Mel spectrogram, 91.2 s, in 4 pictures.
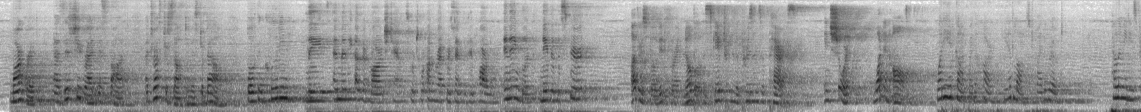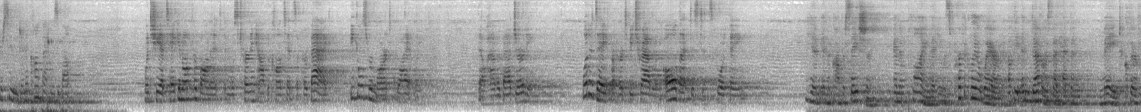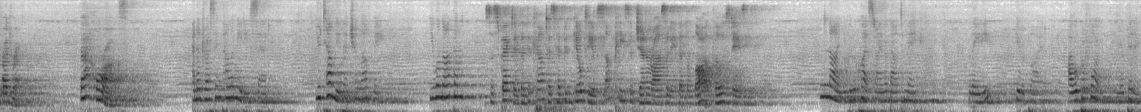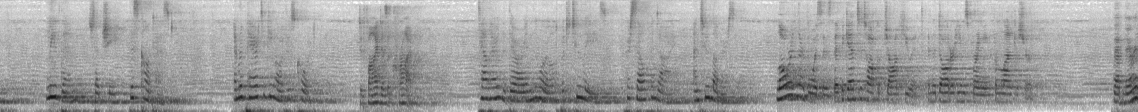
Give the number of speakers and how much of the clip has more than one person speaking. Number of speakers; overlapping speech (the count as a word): five, no overlap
